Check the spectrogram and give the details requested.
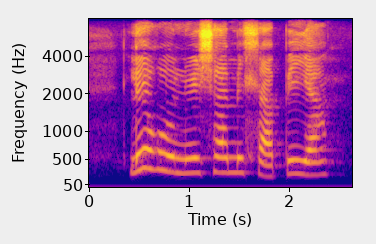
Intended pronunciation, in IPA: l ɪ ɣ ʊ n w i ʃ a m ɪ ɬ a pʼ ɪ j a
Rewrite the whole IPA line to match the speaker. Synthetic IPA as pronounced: l ɪ ɣ ʊ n w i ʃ a m ɪ ɬ a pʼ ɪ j a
